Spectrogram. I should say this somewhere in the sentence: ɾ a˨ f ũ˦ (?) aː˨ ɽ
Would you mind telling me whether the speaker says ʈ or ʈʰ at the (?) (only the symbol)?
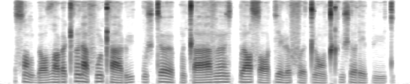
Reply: ʈʰ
